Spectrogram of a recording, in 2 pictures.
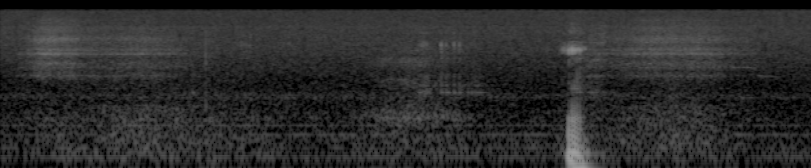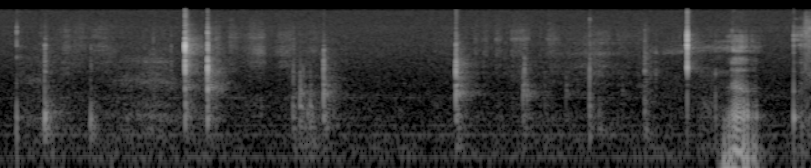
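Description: Handling of a borescope inspection camera: faint scattered clicks and taps as the probe is moved and the handheld screen unit is worked, thickest in the second half, with one soft thump about four seconds in.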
